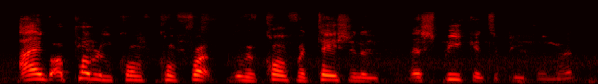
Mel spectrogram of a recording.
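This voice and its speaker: A man shouts at a fairly quick pace in a high pitch with lively intonation, the sound dry and close with no echo. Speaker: street preacher. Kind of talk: live street preaching stream. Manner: shouting; animated.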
